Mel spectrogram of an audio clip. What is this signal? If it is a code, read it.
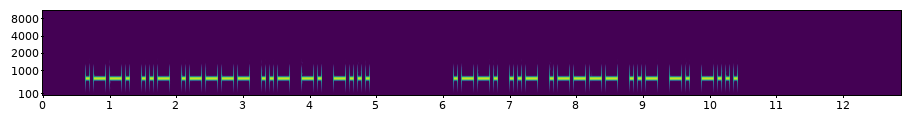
Morse code, heard as a keyed tone, about 20 wpm, 700 Hz. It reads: PU1UNB PU1UNB
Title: DXCC-100 Call Signs - 6 Characters - Repeated 2x - 20wpm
